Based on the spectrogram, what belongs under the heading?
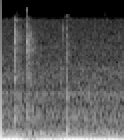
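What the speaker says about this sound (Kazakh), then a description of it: "Тапты басамын." A single key press on a computer keyboard while working in Microsoft Word, a couple of quick, light plastic clicks close by in an otherwise quiet moment.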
